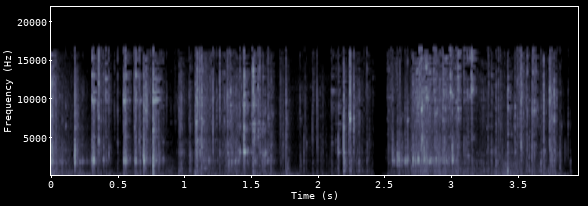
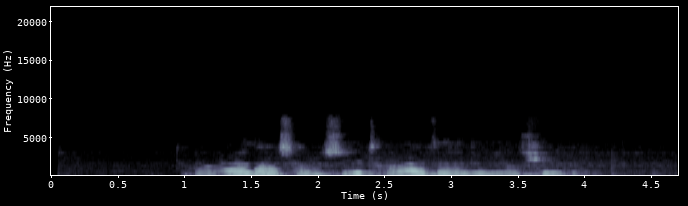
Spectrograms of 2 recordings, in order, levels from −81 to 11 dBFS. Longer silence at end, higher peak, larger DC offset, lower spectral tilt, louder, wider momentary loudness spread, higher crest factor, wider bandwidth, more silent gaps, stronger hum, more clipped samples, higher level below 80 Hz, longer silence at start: second, 0.1 s vs 0.75 s; about the same, -8 dBFS vs -8 dBFS; neither; second, 2 dB/octave vs -7 dB/octave; second, -32 LUFS vs -26 LUFS; second, 9 LU vs 12 LU; first, 28 dB vs 20 dB; first, 17 kHz vs 7.8 kHz; neither; neither; neither; about the same, -70 dBFS vs -68 dBFS; second, 0 s vs 1.1 s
